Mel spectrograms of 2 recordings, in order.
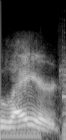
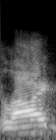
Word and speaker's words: Laird: There's a kid named Patrick Laird. I want to pronounce it Lard, but I think it's Laird, L-A-I-R-D.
